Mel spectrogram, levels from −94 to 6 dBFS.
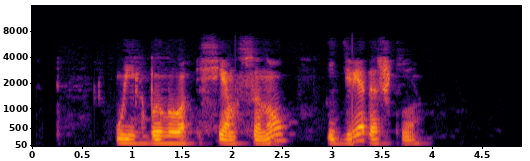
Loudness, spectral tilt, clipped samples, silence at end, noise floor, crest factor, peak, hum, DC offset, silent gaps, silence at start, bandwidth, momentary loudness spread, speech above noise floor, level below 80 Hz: -20 LUFS; -7.5 dB/octave; under 0.1%; 1 s; -81 dBFS; 20 dB; -2 dBFS; none; under 0.1%; none; 0.85 s; 6.6 kHz; 13 LU; 63 dB; -50 dBFS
